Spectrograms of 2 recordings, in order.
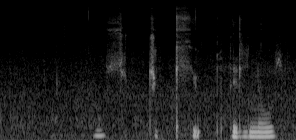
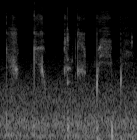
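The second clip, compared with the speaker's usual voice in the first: whisper; 9 dB quieter, faster than usual. Acted. Cooing over partner in bed.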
